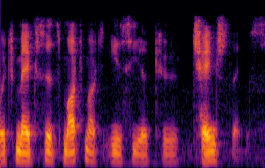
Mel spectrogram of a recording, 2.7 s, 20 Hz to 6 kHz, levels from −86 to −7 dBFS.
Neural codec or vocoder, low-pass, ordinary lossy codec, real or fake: none; 5.4 kHz; MP3, 48 kbps; real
